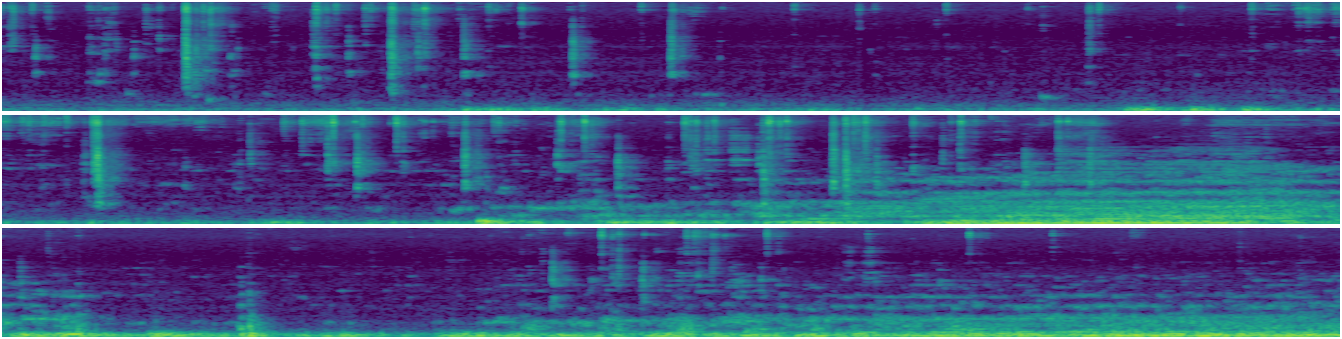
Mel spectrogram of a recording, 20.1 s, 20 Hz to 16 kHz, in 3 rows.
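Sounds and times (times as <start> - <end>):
car engine on rough track: 9.0 - 20.0.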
